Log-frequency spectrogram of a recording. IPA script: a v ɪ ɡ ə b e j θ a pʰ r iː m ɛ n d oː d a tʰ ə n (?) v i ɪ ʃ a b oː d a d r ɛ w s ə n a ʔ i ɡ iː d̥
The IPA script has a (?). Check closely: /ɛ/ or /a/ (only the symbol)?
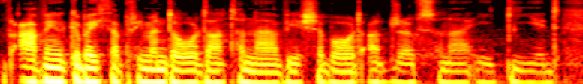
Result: a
